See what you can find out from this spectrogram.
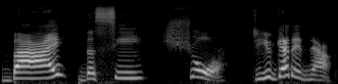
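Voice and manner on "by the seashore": very slow, with each word set apart; word-by-word teaching. Shown as a demonstration. Host explains the tongue twister, very slow and separated. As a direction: spell out the phrase slowly, word by word.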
